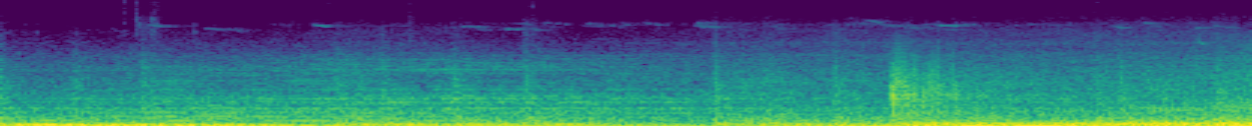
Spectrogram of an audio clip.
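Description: Deep, continuous rumble of a sci-fi spacecraft sound effect, with a sharp rising whoosh about four and a half seconds in that swells again near the end.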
